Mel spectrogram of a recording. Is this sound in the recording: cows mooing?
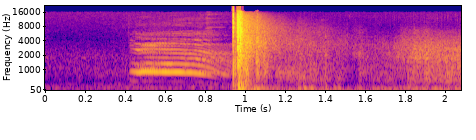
no

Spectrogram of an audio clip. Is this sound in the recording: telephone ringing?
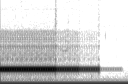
yes

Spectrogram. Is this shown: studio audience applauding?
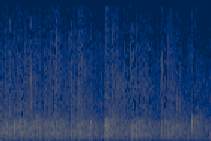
yes

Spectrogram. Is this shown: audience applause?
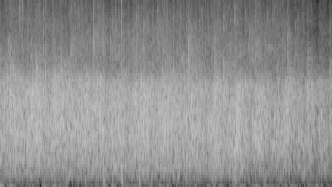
yes

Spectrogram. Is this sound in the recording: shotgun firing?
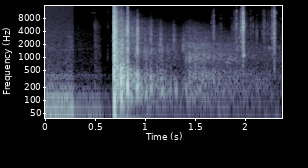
yes

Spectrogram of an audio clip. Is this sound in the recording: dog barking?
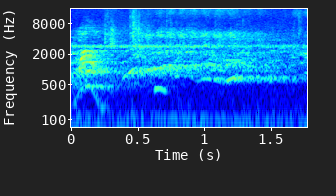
yes

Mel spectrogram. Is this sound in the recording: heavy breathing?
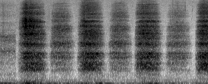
yes

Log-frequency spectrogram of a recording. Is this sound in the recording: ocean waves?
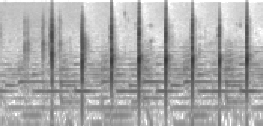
no

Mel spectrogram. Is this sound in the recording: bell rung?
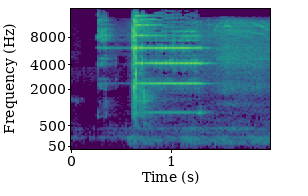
yes

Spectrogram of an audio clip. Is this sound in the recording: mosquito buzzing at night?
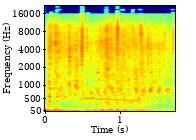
no

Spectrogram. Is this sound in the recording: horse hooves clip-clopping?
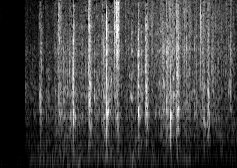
yes

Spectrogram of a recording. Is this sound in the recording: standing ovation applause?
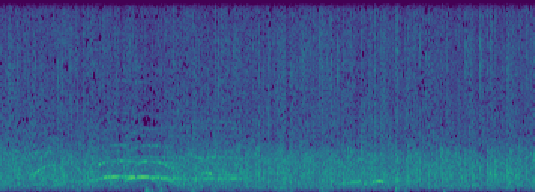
yes

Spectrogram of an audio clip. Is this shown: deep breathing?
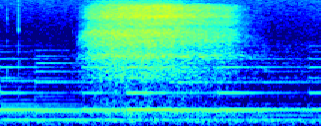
yes

